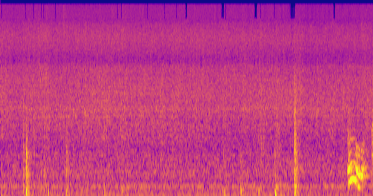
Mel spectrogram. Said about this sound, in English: While we are cooking this sausage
